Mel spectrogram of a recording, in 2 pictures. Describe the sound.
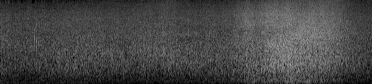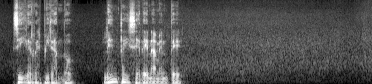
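Soft, steady ocean surf washes along a coast, with one gentle wave swell rising and fading before a calm voice speaks briefly over the continuing hiss of the water.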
